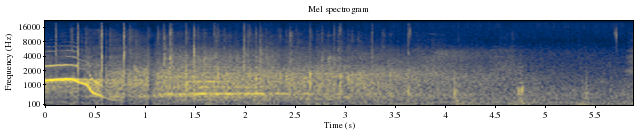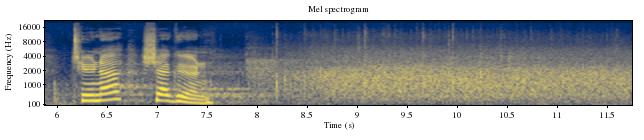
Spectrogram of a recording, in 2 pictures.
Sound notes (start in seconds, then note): 0.0 applause; 7.8 applause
